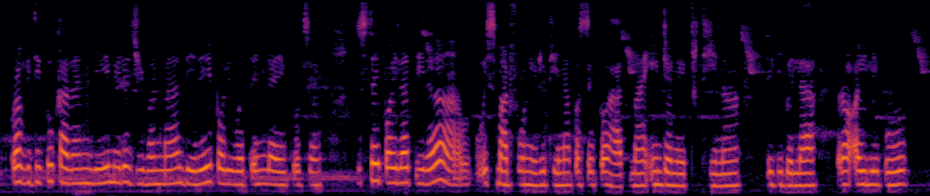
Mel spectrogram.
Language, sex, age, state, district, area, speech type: Nepali, female, 30-45, West Bengal, Kalimpong, rural, spontaneous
